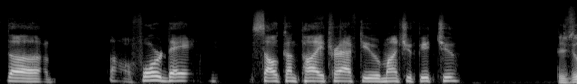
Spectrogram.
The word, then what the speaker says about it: Machu Picchu: really good meals, and they do teach you to say Machu Picchu, not Machu Picchu, because Pichu in Spanish and in Quechua it's kind of similar, but if you mispronounce it, Pichu is similar to a word that means dick.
